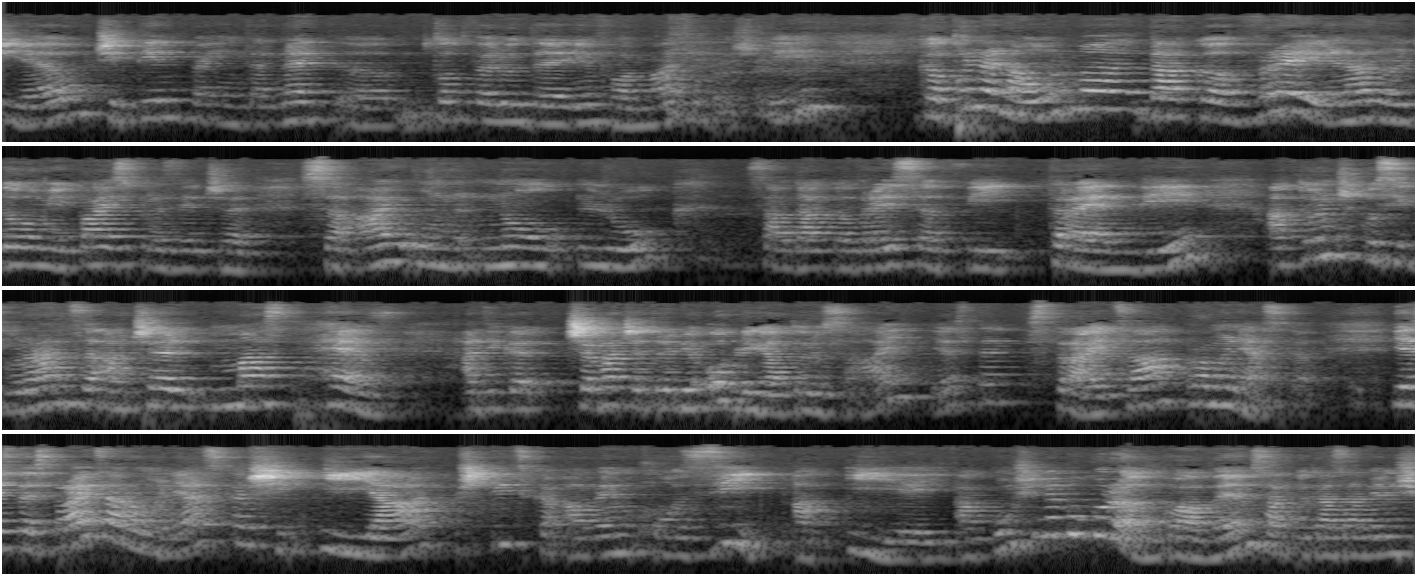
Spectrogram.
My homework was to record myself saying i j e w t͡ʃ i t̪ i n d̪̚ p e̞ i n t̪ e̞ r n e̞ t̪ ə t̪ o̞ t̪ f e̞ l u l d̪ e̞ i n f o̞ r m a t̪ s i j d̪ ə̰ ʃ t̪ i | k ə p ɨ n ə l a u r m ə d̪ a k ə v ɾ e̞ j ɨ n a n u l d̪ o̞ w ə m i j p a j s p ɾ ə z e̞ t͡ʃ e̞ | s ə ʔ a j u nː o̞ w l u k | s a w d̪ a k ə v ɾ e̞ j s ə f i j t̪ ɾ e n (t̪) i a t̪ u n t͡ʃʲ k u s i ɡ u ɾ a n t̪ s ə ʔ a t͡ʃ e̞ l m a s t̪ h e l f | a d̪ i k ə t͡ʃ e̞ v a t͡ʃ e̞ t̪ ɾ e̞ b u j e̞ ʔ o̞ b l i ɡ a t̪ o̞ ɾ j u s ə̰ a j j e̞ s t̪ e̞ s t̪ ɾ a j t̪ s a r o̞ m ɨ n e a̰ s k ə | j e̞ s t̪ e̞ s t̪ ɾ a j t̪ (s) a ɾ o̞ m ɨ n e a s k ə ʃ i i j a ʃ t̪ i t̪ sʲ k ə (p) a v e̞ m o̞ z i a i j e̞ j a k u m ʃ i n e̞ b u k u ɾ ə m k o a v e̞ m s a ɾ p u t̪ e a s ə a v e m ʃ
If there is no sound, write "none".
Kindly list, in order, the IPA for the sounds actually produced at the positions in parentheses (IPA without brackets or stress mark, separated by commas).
d̪, s, ʔ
